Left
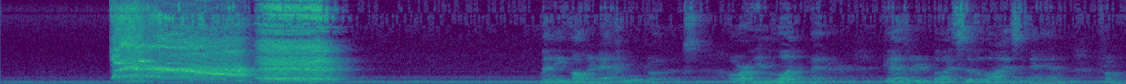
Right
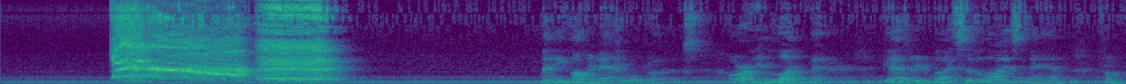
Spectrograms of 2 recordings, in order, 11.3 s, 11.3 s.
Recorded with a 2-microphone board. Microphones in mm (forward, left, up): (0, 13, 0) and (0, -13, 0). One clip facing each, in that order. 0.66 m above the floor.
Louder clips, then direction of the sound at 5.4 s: Even; 30° right (ahead or behind).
